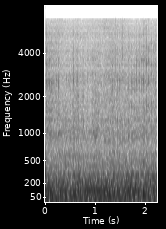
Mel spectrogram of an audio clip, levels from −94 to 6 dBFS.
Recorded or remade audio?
remade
